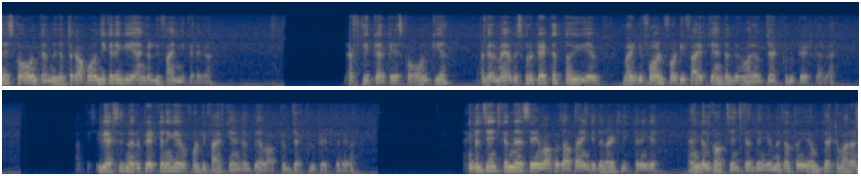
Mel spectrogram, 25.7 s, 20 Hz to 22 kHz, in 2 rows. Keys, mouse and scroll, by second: 3.6 click, 7.1 click, 21.2 right click, 23.3 click, 25.5 9.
